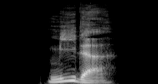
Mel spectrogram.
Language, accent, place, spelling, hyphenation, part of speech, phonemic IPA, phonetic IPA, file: German, Germany, Berlin, Mieder, Mie‧der, noun, /ˈmiːdər/, [ˈmiːdɐ], De-Mieder.ogg
- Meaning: bodice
